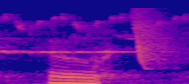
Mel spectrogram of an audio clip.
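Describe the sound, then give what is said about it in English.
A female-plumaged riflebird calls from the fork of a tree: one buzzy, harmonic-rich note about half a second long, followed by a brief descending swish, set against a faint background. “Those vocalizations were from a female plumaged rifle bird, which was vocalizing from the fork of a tree, probably about”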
